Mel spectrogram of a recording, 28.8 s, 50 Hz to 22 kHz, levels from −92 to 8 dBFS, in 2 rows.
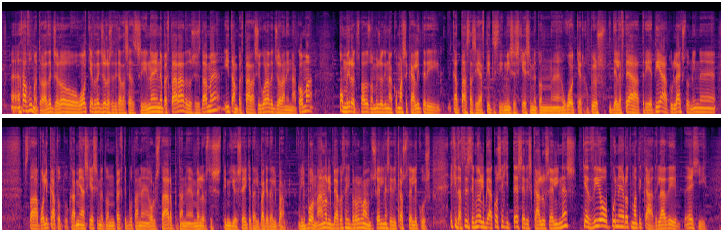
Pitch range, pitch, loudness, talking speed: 105-140 Hz, 125 Hz, -17 LUFS, 210 wpm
